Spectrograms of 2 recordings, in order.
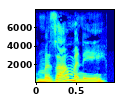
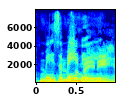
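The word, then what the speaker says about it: Mazomanie: And so for a few years, I said Mazamani because it looked like it should be, but no, it's Mazamani.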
